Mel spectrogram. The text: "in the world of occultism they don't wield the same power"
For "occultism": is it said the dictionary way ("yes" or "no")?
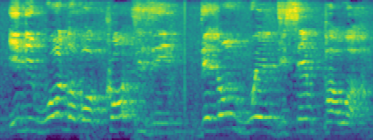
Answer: no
